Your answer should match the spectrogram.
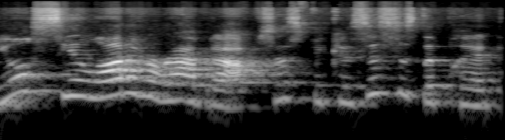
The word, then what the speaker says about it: Arabidopsis: So, it's it's because people have trouble pronouncing it. Arabidopsis thalana.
